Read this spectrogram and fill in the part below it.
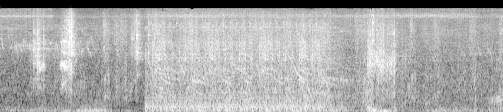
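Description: Bursts of gunfire in Halo CE multiplayer: a few sharp shots, then a sustained rattling volley, then another short burst, loud and continuous under the game's noise.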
